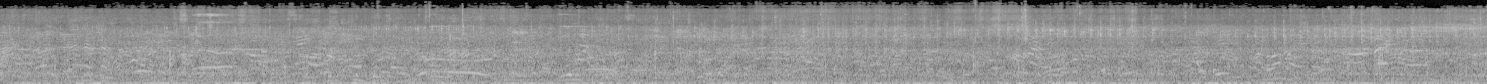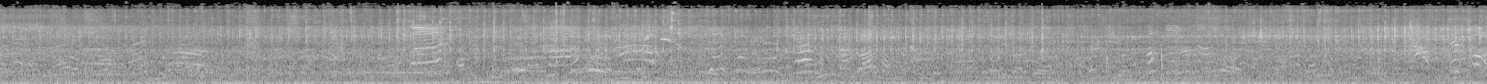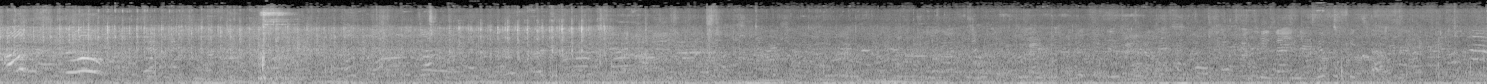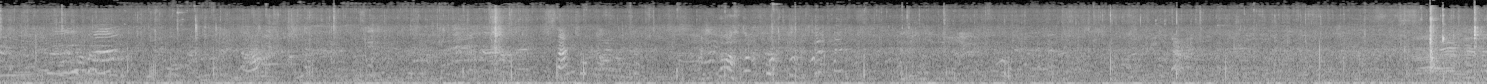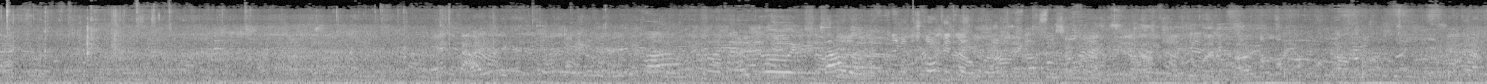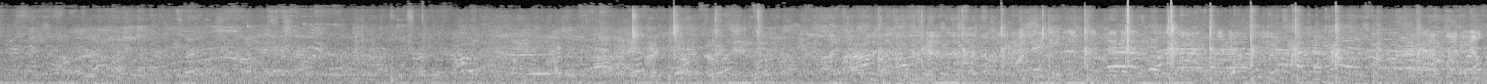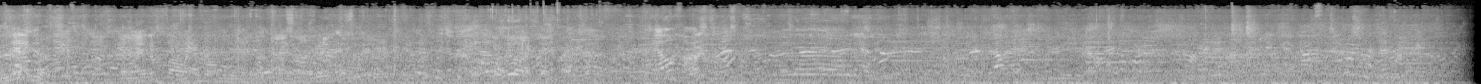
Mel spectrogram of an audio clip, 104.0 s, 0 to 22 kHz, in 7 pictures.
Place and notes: Kortenbos, Den Haag, Nederland - Leisure time at the Grote Markt
Binuaral recording of the general atmosphere.
Den Haag, Netherlands, 23 March 2015, ~16:00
